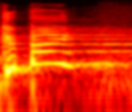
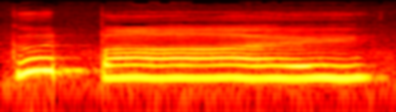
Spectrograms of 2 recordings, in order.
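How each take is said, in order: First: It is said fast. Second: It is said slowly.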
